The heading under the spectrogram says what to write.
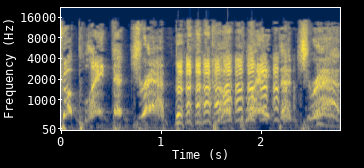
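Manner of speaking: high, play-acted screaming, repeated. Retelling yelling at a driver in the middle of the street: imitating own screaming. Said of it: "I'm screaming".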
